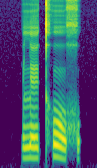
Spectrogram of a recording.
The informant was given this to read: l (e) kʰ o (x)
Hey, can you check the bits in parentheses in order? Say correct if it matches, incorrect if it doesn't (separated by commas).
correct, correct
